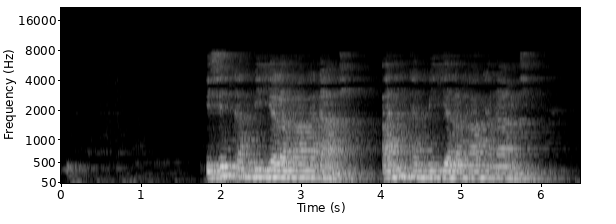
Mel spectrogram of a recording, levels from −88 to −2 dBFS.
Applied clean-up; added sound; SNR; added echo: none; none; none; reverberation time 1.1 s.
